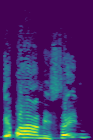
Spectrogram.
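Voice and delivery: retold sermon quote shouted at a well-meaning friend; mock rebuke shout. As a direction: bark it out like a theatrical exorcism. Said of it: "smacked him twice and said".

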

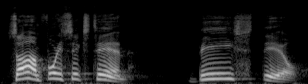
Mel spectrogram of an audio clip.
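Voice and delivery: loud emphatic reading. Acted. Preacher reads verse aloud.

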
